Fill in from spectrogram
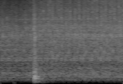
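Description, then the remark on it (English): A car engine idles smoothly with a steady, even hum throughout, broken only by one short click or knock about a quarter of the way in. No one speaks. “Hear it? Purring like a kitten.”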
